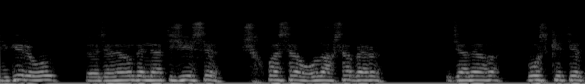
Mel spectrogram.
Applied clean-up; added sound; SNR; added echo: none; none; none; reverberation time 0.1 s.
